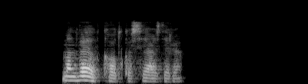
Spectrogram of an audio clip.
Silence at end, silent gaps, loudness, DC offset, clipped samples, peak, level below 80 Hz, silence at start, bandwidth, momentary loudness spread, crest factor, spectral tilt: 1.3 s; none; -20 LUFS; under 0.1%; under 0.1%; -2 dBFS; -68 dBFS; 0.65 s; 8 kHz; 15 LU; 20 dB; -5 dB/octave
